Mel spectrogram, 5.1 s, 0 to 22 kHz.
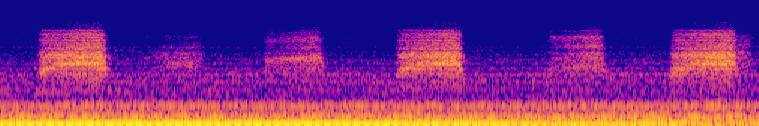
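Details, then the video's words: Outside their nest box in Florida, Barn owl fledglings give six rough hissing screeches, regularly spaced, about one every 0.8 seconds, over a steady low hum. "Barn owl fledglings are very active outside the box"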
